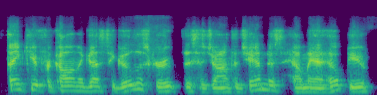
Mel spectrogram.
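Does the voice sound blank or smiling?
smiling. It is said with a smiling voice.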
